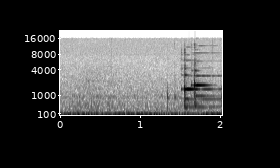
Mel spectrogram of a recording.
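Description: Duolingo's correct-answer chime: two quick bright notes about a second and a half in, ringing briefly, signalling the answer was marked right.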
